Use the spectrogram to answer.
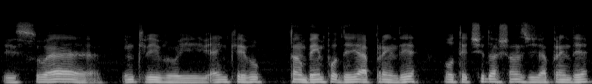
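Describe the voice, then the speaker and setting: Lowish and mellow with a level tone, his voice is recorded with the highs cut off. He's a young Brazilian Portuguese teacher in a relaxed conversational interview, a thoughtful, unhurried guest who frequently says "né" and "puxa."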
